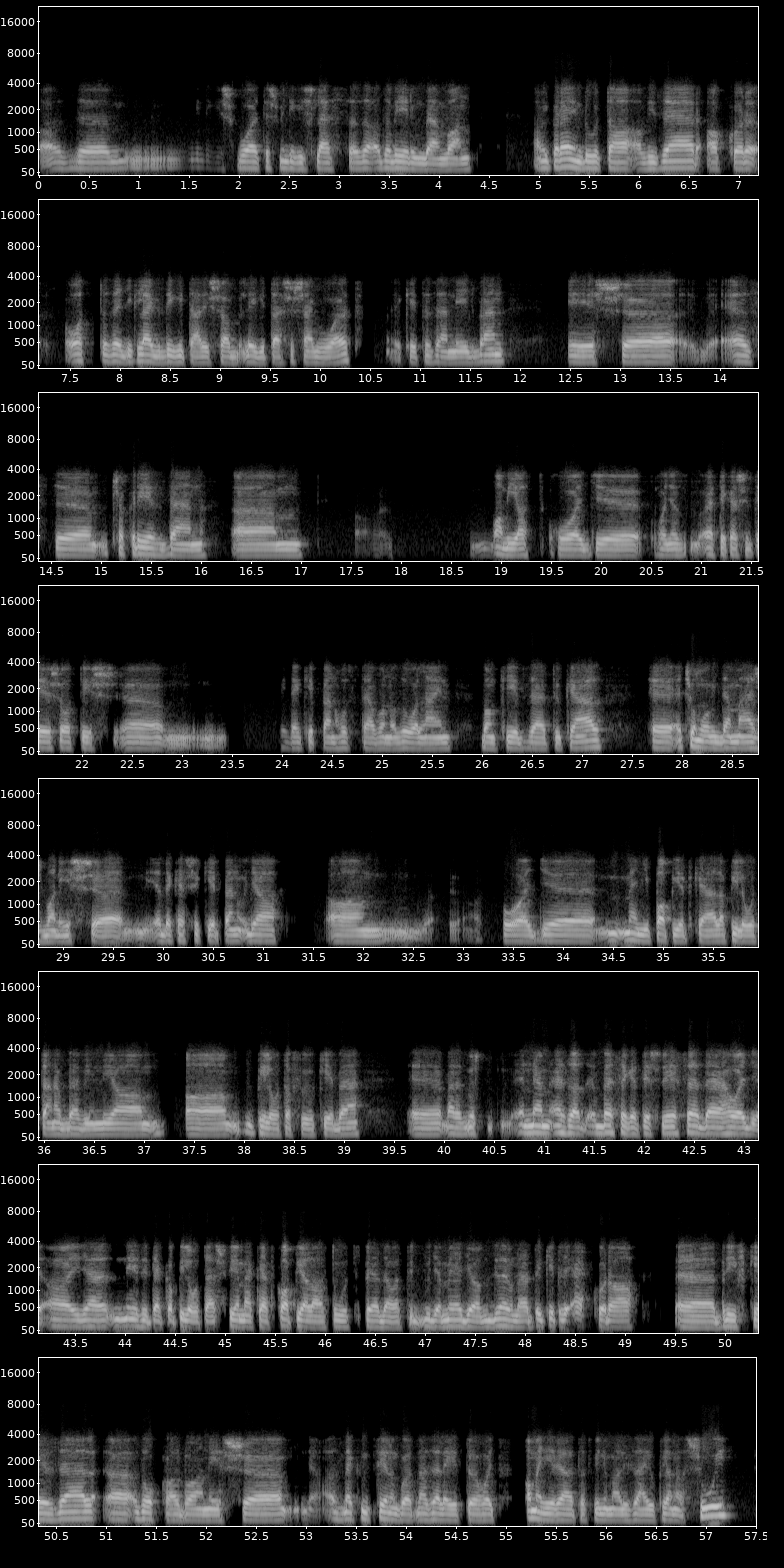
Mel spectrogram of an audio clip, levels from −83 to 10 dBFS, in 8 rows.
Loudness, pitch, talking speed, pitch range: -23 LUFS, 105 Hz, 125 wpm, 100-115 Hz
